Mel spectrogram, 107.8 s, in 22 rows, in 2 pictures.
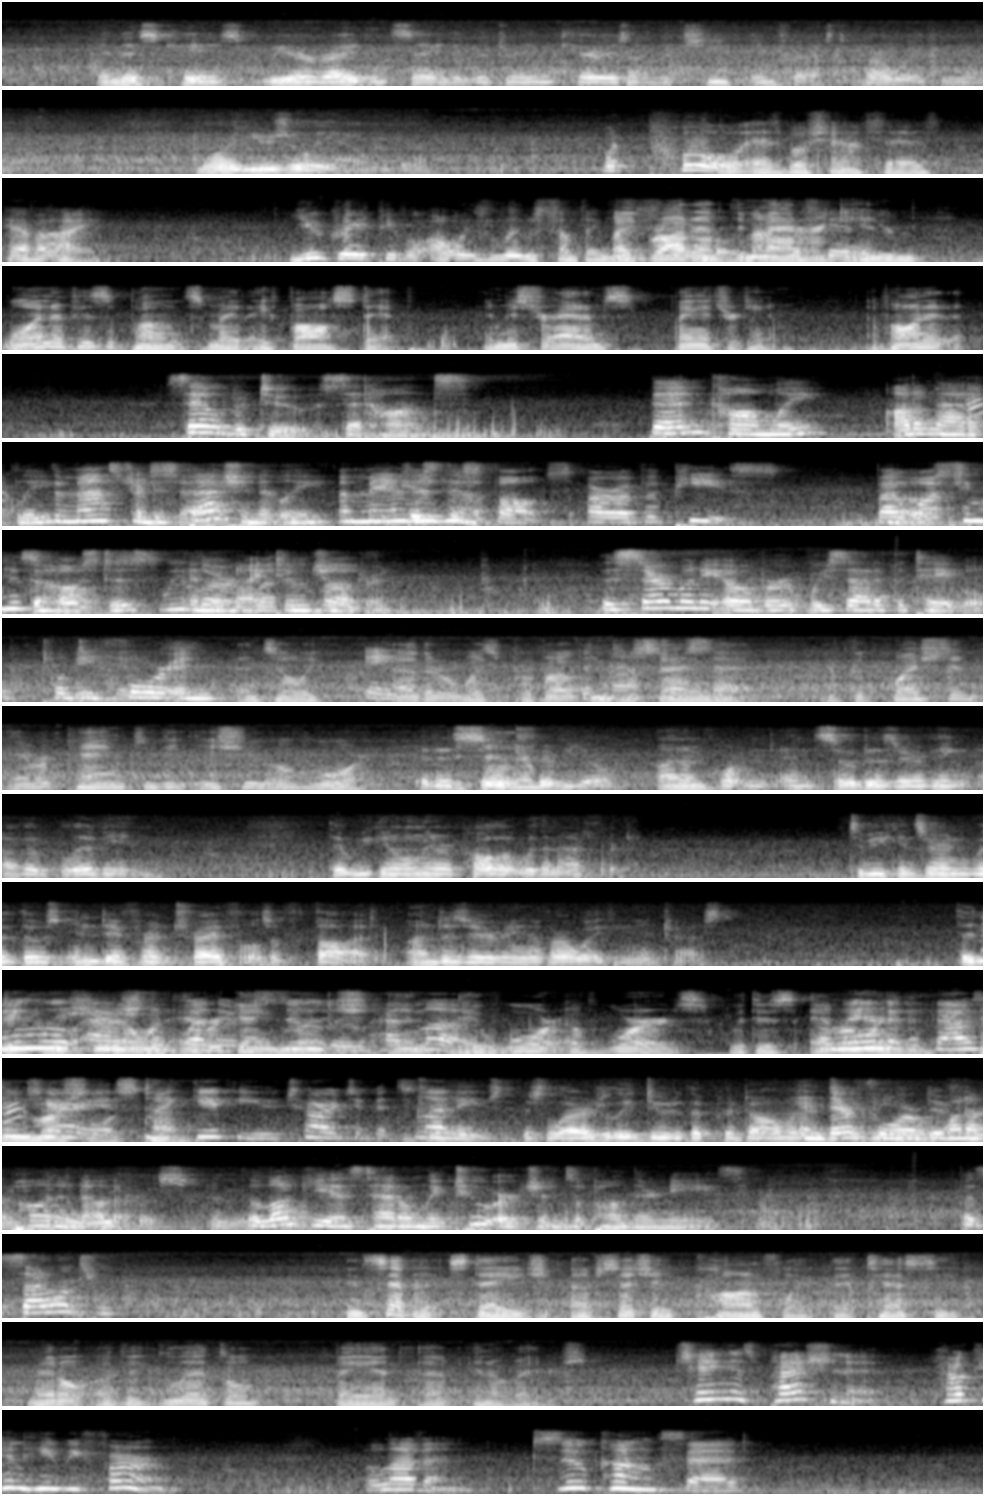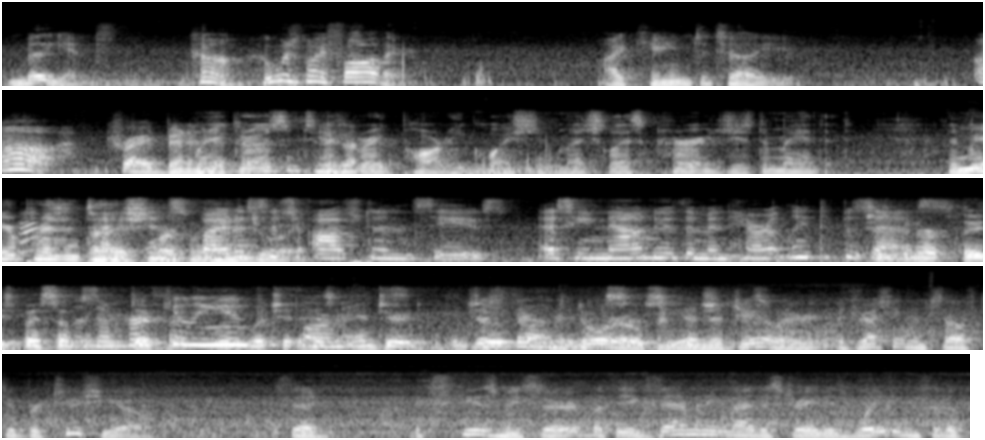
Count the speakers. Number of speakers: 5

